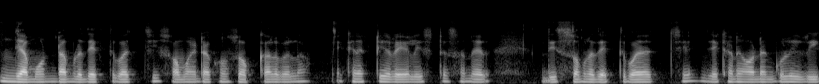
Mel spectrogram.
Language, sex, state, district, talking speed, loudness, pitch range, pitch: Bengali, male, Jharkhand, Sahebganj, 155 wpm, -23 LUFS, 115-130 Hz, 120 Hz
